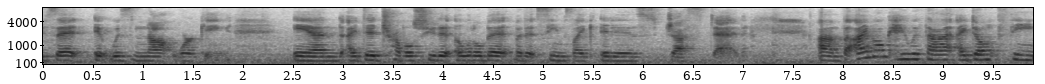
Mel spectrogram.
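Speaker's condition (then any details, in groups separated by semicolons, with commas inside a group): No condition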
